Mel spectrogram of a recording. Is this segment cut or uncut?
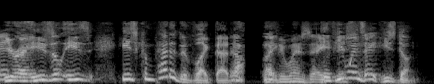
cut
